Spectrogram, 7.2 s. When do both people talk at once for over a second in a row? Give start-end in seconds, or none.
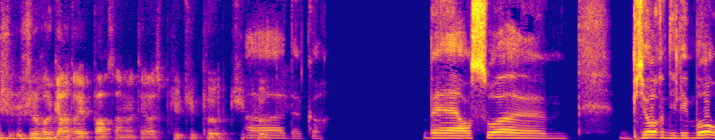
none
